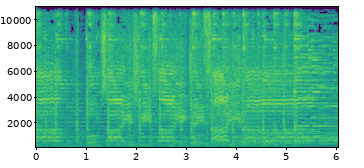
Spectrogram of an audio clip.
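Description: A Sai bhajan, devotional Indian music, playing with a steady percussion beat under a melodic line, between sung verses.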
